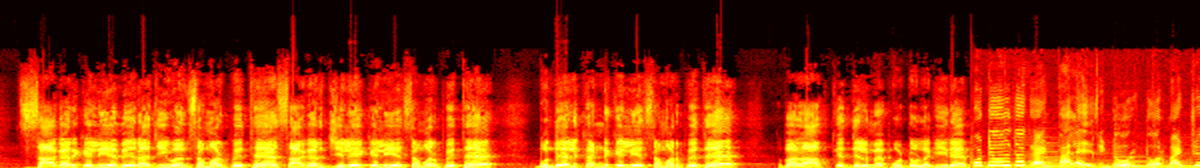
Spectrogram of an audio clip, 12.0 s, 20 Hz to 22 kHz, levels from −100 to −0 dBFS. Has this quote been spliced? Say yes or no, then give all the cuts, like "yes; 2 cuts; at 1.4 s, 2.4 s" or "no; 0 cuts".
yes; 2 cuts; at 9.7 s, 11.0 s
